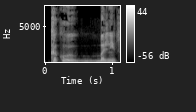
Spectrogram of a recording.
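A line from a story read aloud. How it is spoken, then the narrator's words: Babbling. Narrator (Russian): лепетал человек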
